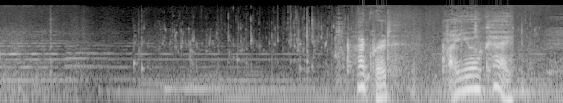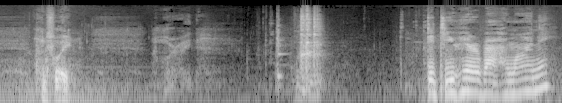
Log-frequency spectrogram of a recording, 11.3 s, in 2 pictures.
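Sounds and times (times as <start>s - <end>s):
tea pouring from a pot into a cup: 1.3s - 6.7s
speech: 3.6s - 5.3s, 6.0s - 6.4s, 9.9s - 11.2s.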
